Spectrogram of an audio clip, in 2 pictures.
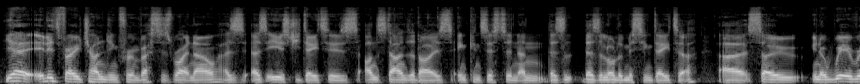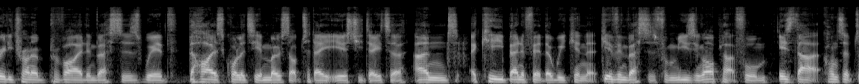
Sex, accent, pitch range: male, British, 100-115 Hz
